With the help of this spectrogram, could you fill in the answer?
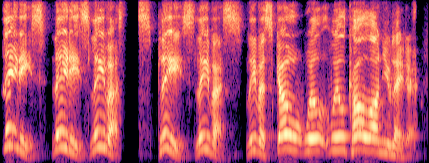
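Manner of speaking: high, sing-song grandfatherly shooing; dismissive grandfather. Acted. Grandfather sends the ladies away, high and insistent. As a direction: shoo the company out in repeated falling swoops. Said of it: "your grandfather".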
